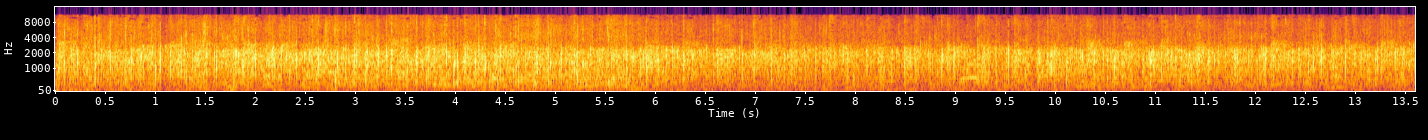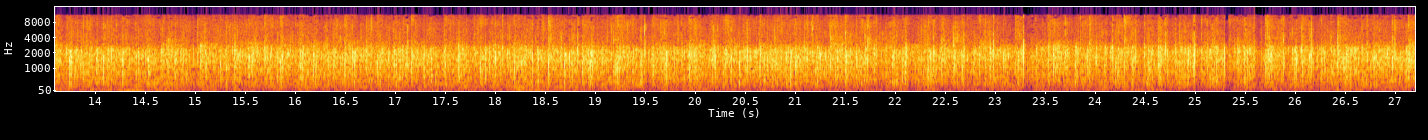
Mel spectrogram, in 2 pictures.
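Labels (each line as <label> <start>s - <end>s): The crowd claps rhythmically and continuously. 0.0s - 27.2s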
